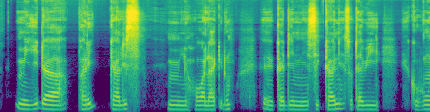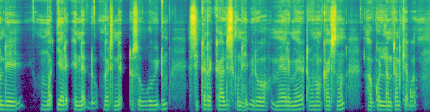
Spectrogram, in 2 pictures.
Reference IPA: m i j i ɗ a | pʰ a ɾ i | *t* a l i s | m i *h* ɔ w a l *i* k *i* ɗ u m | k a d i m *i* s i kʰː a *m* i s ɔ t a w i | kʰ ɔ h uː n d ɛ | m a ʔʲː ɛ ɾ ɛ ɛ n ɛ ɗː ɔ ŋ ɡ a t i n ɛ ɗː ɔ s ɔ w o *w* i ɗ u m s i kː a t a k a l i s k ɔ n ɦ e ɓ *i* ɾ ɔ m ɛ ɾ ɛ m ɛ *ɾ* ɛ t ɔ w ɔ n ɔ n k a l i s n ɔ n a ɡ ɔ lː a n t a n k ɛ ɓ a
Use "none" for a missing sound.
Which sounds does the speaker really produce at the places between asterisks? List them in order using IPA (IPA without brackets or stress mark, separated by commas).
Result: k, h, a, i, i, n, w, i, ɾ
